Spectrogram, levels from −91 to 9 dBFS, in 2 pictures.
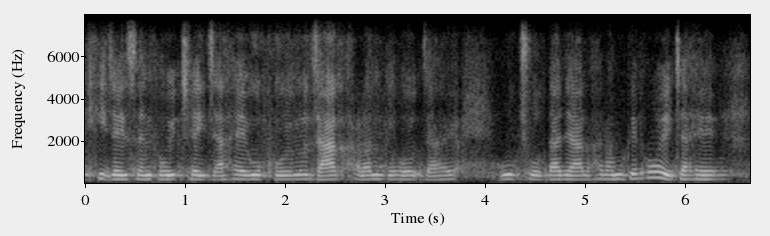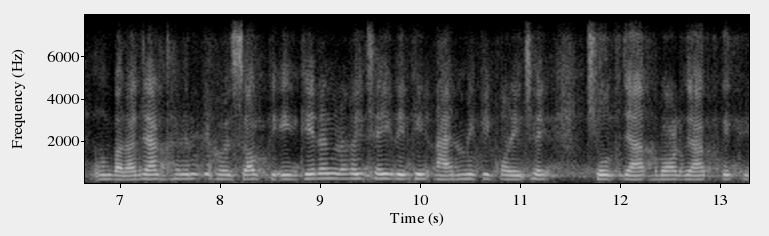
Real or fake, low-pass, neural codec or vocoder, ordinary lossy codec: fake; 7.2 kHz; codec, 16 kHz in and 24 kHz out, 0.9 kbps, LongCat-Audio-Codec, four codebook decoder; Opus, 16 kbps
